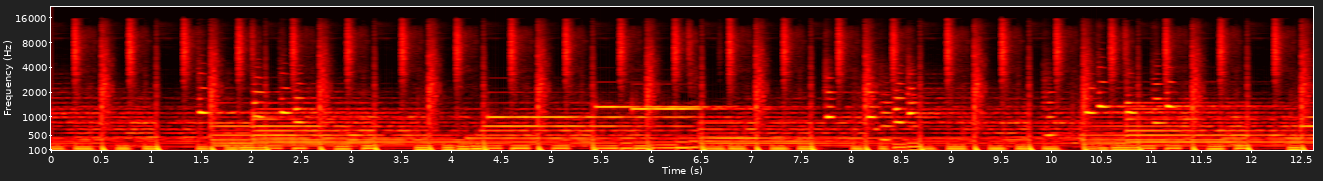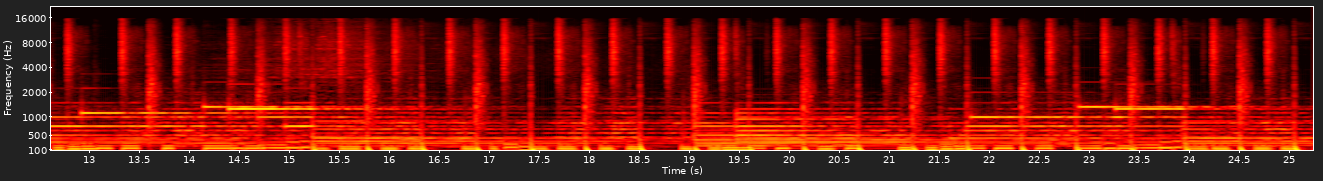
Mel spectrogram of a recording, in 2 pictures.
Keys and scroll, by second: 1.8 ctrl+z, 6.6 Caps_Lock, 7.2 typing, 9.9 ctrl+z, 11.5 ctrl+z, 12.0 v, 13.7 b, 15.6 ctrl+z, 16.5-17.7 typing, 18.8-21.6 typing, 24.1 t.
